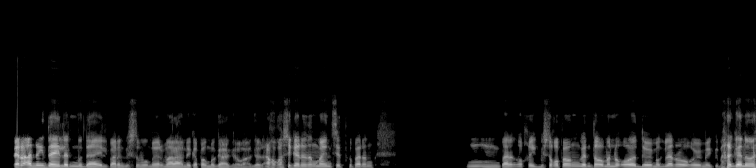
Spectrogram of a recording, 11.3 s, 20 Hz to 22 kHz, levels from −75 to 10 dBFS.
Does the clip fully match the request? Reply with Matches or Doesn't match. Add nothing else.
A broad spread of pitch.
Matches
